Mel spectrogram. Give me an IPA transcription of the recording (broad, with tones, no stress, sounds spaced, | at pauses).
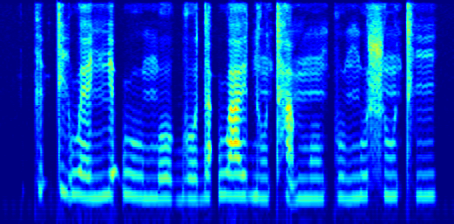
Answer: k ɪ˦ ʔ t ḭ˦˨ w ɛ˨ ɲ ɛ˦ ʔ w u˨ m o˨ ɡ o˨ d ä˦ ʔ w a˦ ɪ̯ d ũ˨ tʰ ã˦˨ m ũ˨ k u˨ ŋ u˦ sʰ ũ˦ tʰ i˦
